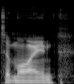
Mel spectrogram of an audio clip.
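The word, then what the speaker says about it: Des Moines: I think there's a lot of names, especially um at De Moines, um which the S is silent, as Ronkumer tells me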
